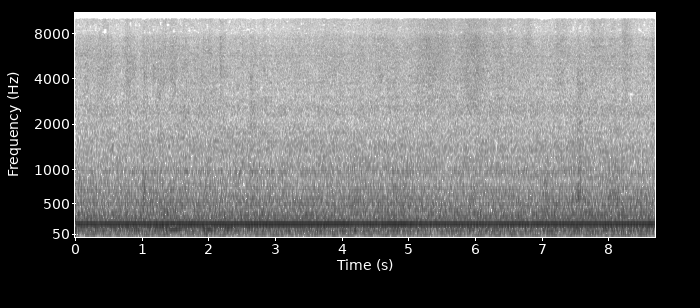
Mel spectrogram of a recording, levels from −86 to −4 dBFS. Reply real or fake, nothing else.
real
